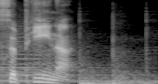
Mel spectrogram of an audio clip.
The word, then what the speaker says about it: subpoena: If the gentleman is at London's communication station, I mean, we should be able to subpoena him within the Subpoena. hour. Yes, it's spelled awkwardly, but it's subpoena.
